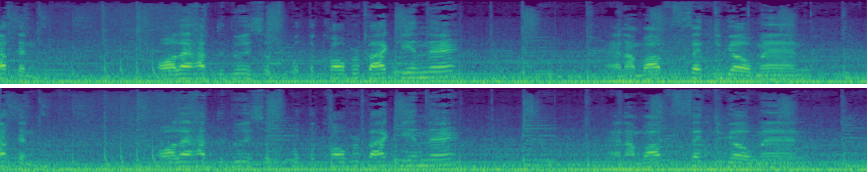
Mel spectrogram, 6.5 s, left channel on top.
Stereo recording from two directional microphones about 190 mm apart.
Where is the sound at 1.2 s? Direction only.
45° left (ahead or behind).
